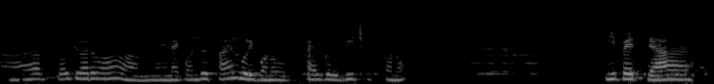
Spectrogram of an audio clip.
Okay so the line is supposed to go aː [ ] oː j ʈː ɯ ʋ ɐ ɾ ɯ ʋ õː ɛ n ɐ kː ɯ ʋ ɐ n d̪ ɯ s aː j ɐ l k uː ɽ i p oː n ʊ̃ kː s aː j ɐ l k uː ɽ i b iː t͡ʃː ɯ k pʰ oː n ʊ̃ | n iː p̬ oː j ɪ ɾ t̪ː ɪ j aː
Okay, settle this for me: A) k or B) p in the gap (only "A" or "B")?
B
